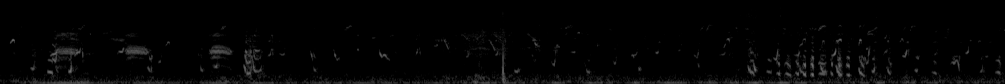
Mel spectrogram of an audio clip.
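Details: Several white pheasants give short clucking and chattering notes in quick, overlapping bursts, with a low steady hum underneath.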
